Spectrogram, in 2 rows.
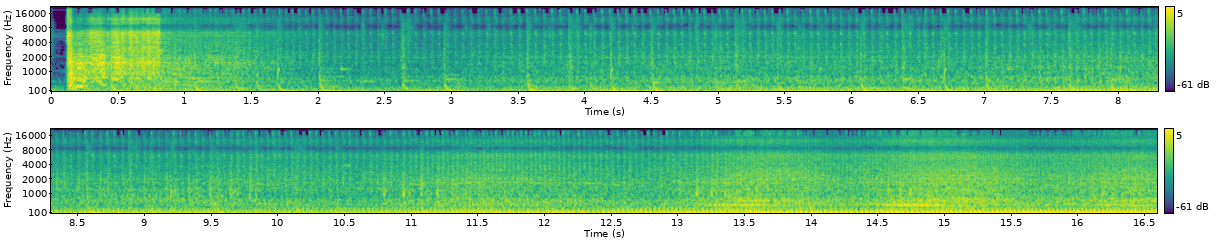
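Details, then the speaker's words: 3-cylinder petrol car with one spark plug wire disconnected to disable a cylinder: it cranks, catches and settles into an uneven, lumpy idle with more vibration and a lag on acceleration, simulating a spark plug misfire. "അപ്പോൾ അവിടെ ഒരു സിലിണ്ടറിനെ പ്രവർത്തനരഹിതമാക്കിയപ്പം, അല്ലെങ്കിൽ ഒരു spark plug complaint ആയപ്പോൾ വാഹനത്തിന് അല്പം ഒരു vibration കൂടിയതുപോലെ തോന്നിക്കുന്നുണ്ടല്ലേ."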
